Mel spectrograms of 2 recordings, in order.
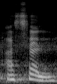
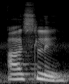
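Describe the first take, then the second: First: اصل with an added vowel, a-sal; common wrong way. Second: اصل with the first letter open and the rest silent; teacher reading اصل correctly before the common error; correct pronunciation. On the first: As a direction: say اصل the mistaken everyday way. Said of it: "تو یہ اصل نہیں ہے". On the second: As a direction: say اصل as one closed syllable, as-l. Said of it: "غلط العام الفاظ میں". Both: Shown as a demonstration.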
